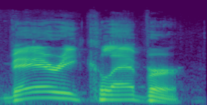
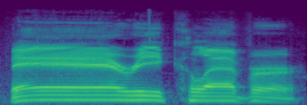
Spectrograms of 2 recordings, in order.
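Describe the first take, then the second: First: Said in the usual way. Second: Slow, sarcastic very clever; slow, sardonic very clever; drawn-out sarcasm. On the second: Real, not acted. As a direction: stretch it out, dry and mocking.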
